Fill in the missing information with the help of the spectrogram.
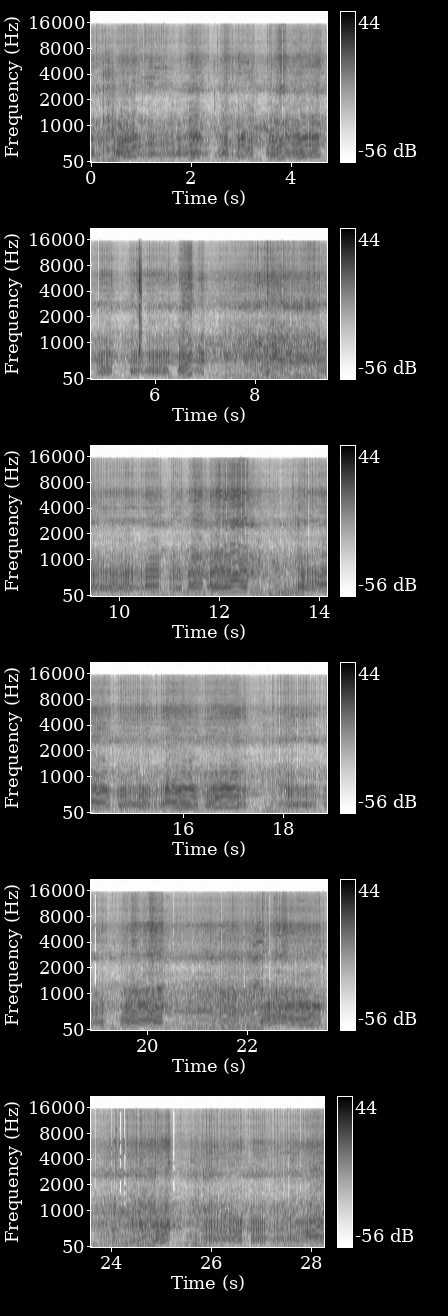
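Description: Dirt bike engine revving hard and easing off over and over as the rider works the throttle along a tight trail, the engine note climbing and falling back every second or two. Some clatter and scraping from the bike over rough ground.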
